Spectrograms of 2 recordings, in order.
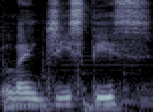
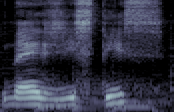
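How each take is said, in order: First: The first consonant is a hard j, as in jam. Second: The first consonant is a soft zh, as in measure. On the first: The speaker calls it wrong. "It's not J like" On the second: The speaker calls it right. "It is"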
